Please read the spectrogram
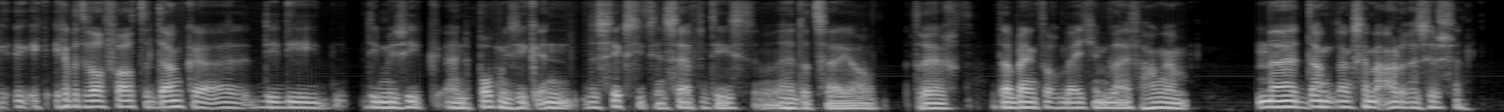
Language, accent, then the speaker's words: Dutch; Ermelo, Gelderland, Netherlands; Ik ben in Ermelo opgegroeid.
